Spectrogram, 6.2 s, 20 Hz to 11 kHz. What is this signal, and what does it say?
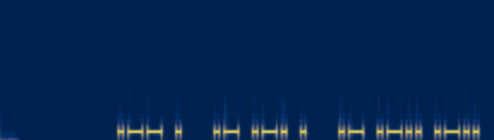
Morse code, heard as a keyed tone, about 20 wpm, 700 Hz. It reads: WE ARE ALL
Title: Sentences from Top 1000 Words - Review Part 3 - 20wpm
